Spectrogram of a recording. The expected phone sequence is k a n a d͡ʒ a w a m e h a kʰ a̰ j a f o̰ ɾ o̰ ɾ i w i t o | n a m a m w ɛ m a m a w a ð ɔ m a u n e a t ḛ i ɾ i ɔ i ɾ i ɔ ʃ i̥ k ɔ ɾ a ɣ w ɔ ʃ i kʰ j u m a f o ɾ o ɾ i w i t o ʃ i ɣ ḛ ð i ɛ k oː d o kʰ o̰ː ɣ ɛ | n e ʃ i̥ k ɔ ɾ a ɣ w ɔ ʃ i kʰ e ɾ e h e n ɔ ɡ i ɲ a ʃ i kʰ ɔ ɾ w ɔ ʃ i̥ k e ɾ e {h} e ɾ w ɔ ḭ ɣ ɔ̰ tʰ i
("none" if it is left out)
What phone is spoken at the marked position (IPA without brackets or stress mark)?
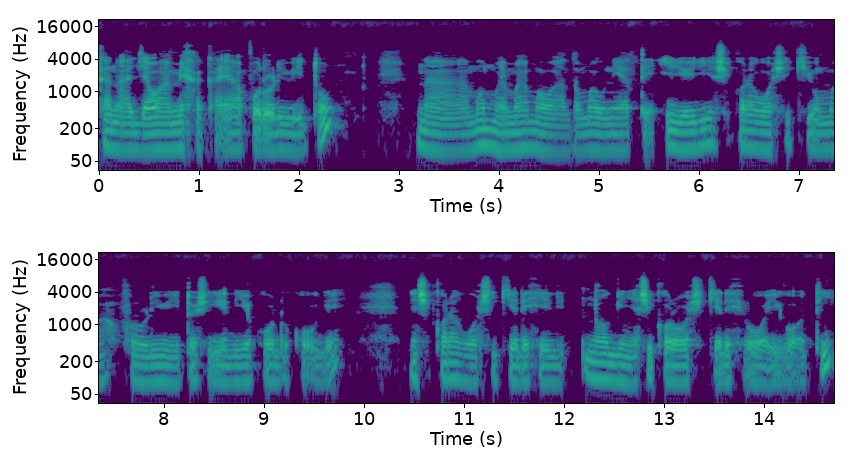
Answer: h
